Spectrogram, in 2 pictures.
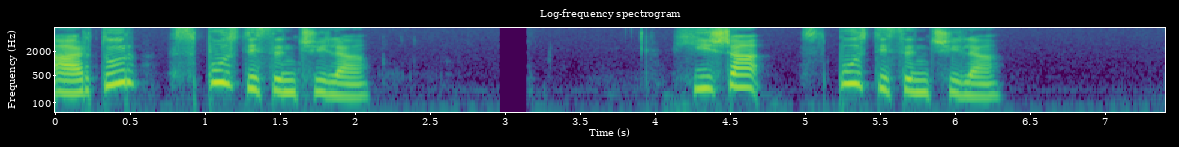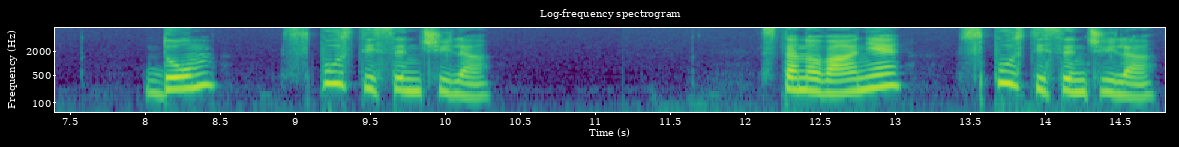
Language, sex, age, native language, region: Slovenian, female, 50-59, Slovenian, Central Slovenia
